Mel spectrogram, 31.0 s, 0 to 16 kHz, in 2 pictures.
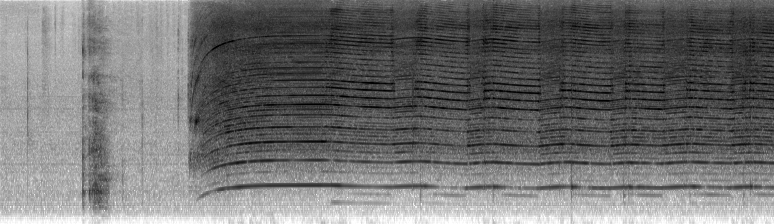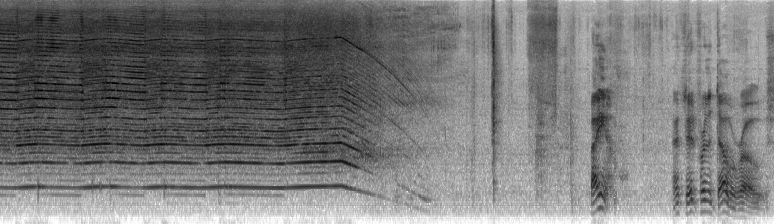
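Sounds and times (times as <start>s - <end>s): rotary tool whining: 3.8s - 24.6s
rotary tool spinning down: 22.4s - 24.5s.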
